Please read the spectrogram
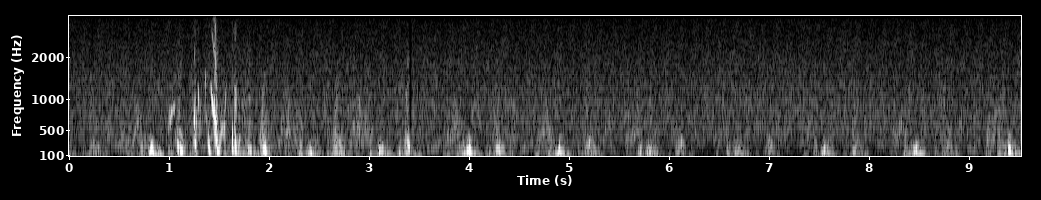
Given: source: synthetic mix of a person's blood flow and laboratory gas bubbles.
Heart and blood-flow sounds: Doppler ultrasound of blood flow; precordium
0.99-1.13 s: bubbles
1.22-1.85 s: bubbles
From the record:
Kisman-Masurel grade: 223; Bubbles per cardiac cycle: several, 3 to 8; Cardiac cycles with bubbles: 10 to 50%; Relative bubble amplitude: loud (0.450 to 0.775); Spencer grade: 2 (many but less than half of the cardiac periods contain bubble signals, singularly or in groups); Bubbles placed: only in the low amplitude regions of the cardiac cycle

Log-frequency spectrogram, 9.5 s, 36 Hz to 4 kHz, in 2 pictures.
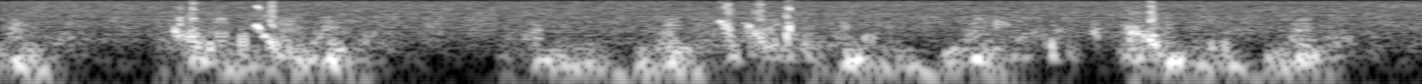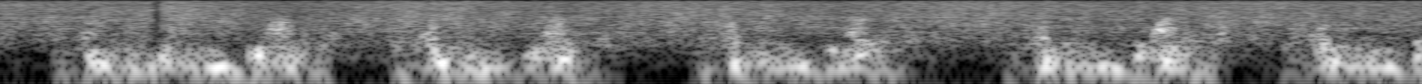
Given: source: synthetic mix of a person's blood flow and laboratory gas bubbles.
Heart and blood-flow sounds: Doppler ultrasound of blood flow; precordium
0.52-1.05 s: bubbles
2.38-2.77 s: bubbles
2.87-2.94 s: bubbles
3.30-3.68 s: bubbles
3.72-3.91 s: bubbles
4.02-4.14 s: bubbles
From the record:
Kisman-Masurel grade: 233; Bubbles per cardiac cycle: several, 3 to 8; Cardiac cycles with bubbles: 50 to 99%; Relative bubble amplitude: loud (0.450 to 0.775); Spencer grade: 3 (all of the cardiac periods contain showers or single bubble signals, but not dominating or overriding the cardiac motion signals); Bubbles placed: only in the low amplitude regions of the cardiac cycle

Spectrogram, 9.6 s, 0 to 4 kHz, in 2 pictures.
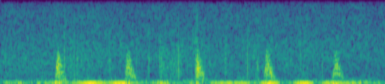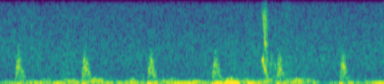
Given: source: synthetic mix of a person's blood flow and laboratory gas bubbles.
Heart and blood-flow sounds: Doppler ultrasound of blood flow; subclavian vein
8.07-8.27 s: bubbles
8.33-8.44 s: bubbles
From the record:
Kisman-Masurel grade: 211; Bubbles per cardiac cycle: several, 3 to 8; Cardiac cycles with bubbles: 1 to 10%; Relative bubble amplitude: barely perceptible (0.100 to 0.250); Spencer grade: 1 (occasional bubble signal discernible with the cardiac motion signal, with majority of cardiac periods free of bubbles); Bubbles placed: anywhere in the cardiac cycle

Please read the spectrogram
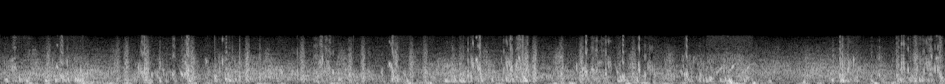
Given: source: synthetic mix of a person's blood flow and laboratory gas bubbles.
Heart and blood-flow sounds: Doppler ultrasound of blood flow; subclavian vein
0.00-0.33 s: bubbles
0.40-0.89 s: bubbles
0.91-0.99 s: bubbles
1.30-1.97 s: bubbles
2.04-2.12 s: bubbles
2.14-2.63 s: bubbles
2.75-2.87 s: bubbles
2.95-3.04 s: bubbles
3.12-3.46 s: bubbles
3.54-3.60 s: bubbles
3.66-4.12 s: bubbles
4.22-5.38 s: bubbles
5.67-6.56 s: bubbles
6.77-7.53 s: bubbles
8.29-8.88 s: bubbles
8.95-9.46 s: bubbles
From the record:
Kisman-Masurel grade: 333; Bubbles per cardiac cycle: rolling drumbeat, 9 or more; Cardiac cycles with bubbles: 50 to 99%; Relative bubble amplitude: loud (0.450 to 0.775); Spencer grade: 3 (all of the cardiac periods contain showers or single bubble signals, but not dominating or overriding the cardiac motion signals); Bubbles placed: anywhere in the cardiac cycle

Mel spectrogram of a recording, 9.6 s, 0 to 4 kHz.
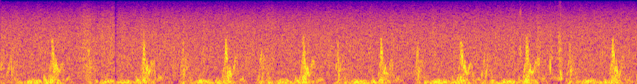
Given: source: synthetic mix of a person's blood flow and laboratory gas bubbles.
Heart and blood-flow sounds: Doppler ultrasound of blood flow; precordium
7.77-7.83 s: bubbles
8.04-8.11 s: bubbles
8.21-8.46 s: bubbles
From the record:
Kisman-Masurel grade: 213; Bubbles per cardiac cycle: several, 3 to 8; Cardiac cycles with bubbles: 1 to 10%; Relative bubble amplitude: loud (0.450 to 0.775); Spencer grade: 1 (occasional bubble signal discernible with the cardiac motion signal, with majority of cardiac periods free of bubbles); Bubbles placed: anywhere in the cardiac cycle

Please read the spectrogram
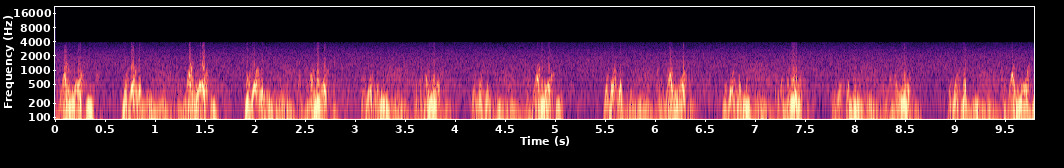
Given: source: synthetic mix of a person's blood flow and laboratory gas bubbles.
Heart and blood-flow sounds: Doppler ultrasound of blood flow; precordium
0.40-0.45 s: bubbles
0.77-0.83 s: bubbles
From the record:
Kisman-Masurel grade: 112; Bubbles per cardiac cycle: 1 to 2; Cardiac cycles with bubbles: 1 to 10%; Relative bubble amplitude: moderate (0.250 to 0.450); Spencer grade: 1 (occasional bubble signal discernible with the cardiac motion signal, with majority of cardiac periods free of bubbles); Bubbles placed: only in the low amplitude regions of the cardiac cycle

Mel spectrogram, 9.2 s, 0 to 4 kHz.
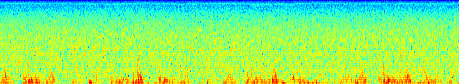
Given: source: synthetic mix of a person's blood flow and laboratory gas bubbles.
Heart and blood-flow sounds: Doppler ultrasound of blood flow; precordium
no bubbles
From the record:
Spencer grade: 0 (complete lack of bubble signals)

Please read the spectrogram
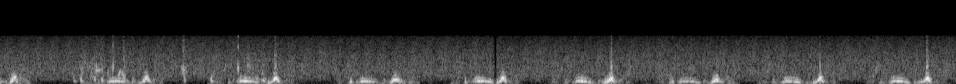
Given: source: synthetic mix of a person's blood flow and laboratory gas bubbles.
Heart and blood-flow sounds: Doppler ultrasound of blood flow; precordium
0.18-0.29 s: bubbles
0.70-1.30 s: bubbles
1.81-1.89 s: bubbles
2.07-2.17 s: bubbles
2.34-2.42 s: bubbles
2.46-2.67 s: bubbles
From the record:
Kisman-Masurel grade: 221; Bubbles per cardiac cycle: several, 3 to 8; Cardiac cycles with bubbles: 10 to 50%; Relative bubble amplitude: barely perceptible (0.100 to 0.250); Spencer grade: 2 (many but less than half of the cardiac periods contain bubble signals, singularly or in groups); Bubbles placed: only in the low amplitude regions of the cardiac cycle

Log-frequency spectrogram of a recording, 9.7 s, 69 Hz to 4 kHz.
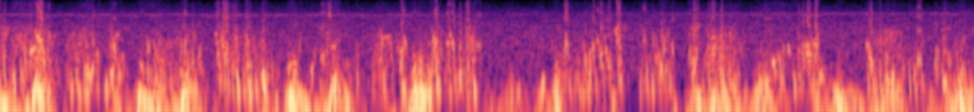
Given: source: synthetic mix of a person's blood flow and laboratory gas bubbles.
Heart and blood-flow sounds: Doppler ultrasound of blood flow; precordium
0.00-0.58 s: bubbles
0.64-1.26 s: bubbles
1.43-2.02 s: bubbles
2.13-2.80 s: bubbles
2.90-3.02 s: bubbles
3.07-3.41 s: bubbles
3.55-3.61 s: bubbles
3.69-4.10 s: bubbles
4.29-4.83 s: bubbles
5.49-6.28 s: bubbles
6.39-6.75 s: bubbles
6.87-7.45 s: bubbles
7.61-8.23 s: bubbles
8.62-9.25 s: bubbles
9.33-9.75 s: bubbles
From the record:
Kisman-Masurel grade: 342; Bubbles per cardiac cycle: rolling drumbeat, 9 or more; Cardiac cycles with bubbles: 100%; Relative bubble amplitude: moderate (0.250 to 0.450); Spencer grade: 3 (all of the cardiac periods contain showers or single bubble signals, but not dominating or overriding the cardiac motion signals); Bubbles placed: anywhere in the cardiac cycle

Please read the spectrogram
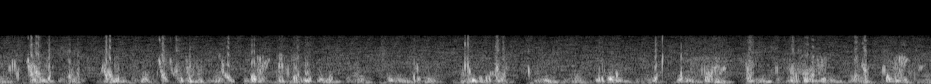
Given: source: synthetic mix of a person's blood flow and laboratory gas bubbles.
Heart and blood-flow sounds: Doppler ultrasound of blood flow; precordium
0.07-0.22 s: bubbles
0.26-0.54 s: bubbles
0.67-0.81 s: bubbles
0.99-1.23 s: bubbles
1.56-2.05 s: bubbles
2.17-2.35 s: bubbles
2.44-2.71 s: bubbles
2.75-3.15 s: bubbles
3.28-3.35 s: bubbles
4.12-4.22 s: bubbles
4.59-5.08 s: bubbles
5.25-5.33 s: bubbles
5.93-6.07 s: bubbles
6.12-6.21 s: bubbles
6.51-6.67 s: bubbles
6.79-6.85 s: bubbles
6.89-7.29 s: bubbles
7.43-7.55 s: bubbles
7.74-7.79 s: bubbles
7.88-8.28 s: bubbles
8.50-8.70 s: bubbles
8.80-9.27 s: bubbles
From the record:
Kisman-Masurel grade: 242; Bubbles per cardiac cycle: several, 3 to 8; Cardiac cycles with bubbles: 100%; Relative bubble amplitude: moderate (0.250 to 0.450); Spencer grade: 3 (all of the cardiac periods contain showers or single bubble signals, but not dominating or overriding the cardiac motion signals); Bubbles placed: anywhere in the cardiac cycle

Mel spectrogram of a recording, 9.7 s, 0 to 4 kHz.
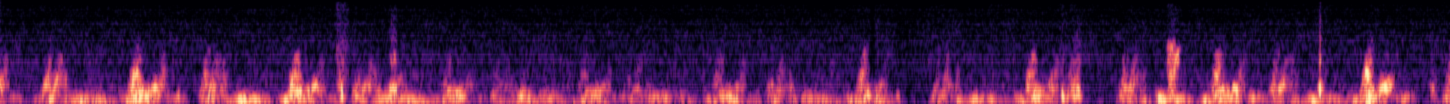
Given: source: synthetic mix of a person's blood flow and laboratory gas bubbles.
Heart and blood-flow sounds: Doppler ultrasound of blood flow; precordium
2.23-2.33 s: bubbles
2.58-2.73 s: bubbles
7.06-7.23 s: bubbles
7.78-7.88 s: bubbles
8.77-8.85 s: bubbles
From the record:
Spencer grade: 2 (many but less than half of the cardiac periods contain bubble signals, singularly or in groups); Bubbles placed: only in the low amplitude regions of the cardiac cycle

